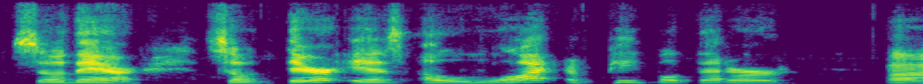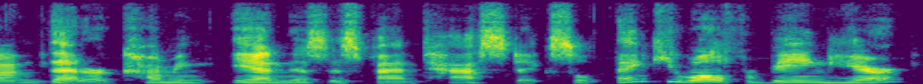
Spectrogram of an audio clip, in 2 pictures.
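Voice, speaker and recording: A woman's voice: on the low side, measured pace, fairly bright tone. A woman hosting a tarot livestream, chatting casually and agreeably, laughing often. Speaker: tarot channel host.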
